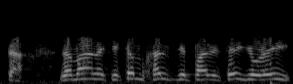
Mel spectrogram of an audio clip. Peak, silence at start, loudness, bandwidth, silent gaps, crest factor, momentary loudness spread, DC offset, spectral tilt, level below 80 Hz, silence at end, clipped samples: -22 dBFS; 0.1 s; -37 LUFS; 3.9 kHz; none; 16 dB; 4 LU; under 0.1%; -7 dB/octave; -70 dBFS; 0.05 s; under 0.1%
